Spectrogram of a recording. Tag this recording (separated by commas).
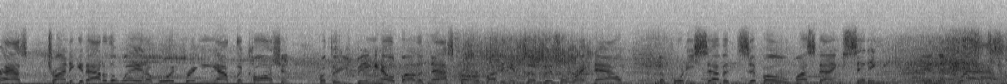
Speech, Vehicle, Medium engine (mid frequency), Engine, revving, Car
